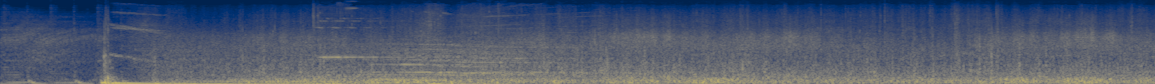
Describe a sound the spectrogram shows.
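Wind rushes loudly past in a fast fall.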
